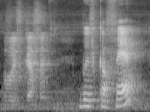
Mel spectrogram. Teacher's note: General question, rising intonation.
